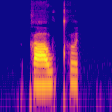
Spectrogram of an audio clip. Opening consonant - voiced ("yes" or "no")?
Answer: no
